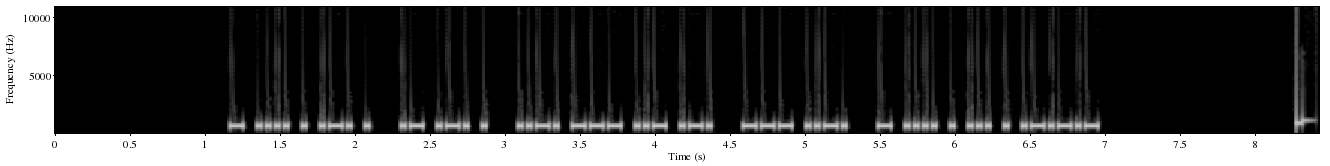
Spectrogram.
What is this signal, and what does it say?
Morse code, heard as a keyed tone, about 40 wpm, 700 Hz. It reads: THERE ARE FOUR OF THESE.
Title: Sentences from Top 1000 Words - Review Part 1 - 40wpm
